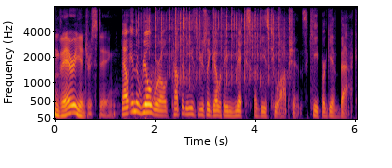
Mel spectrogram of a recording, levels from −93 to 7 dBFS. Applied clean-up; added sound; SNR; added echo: none; Insect; 17 dB; none.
